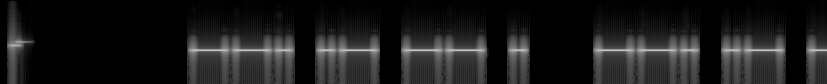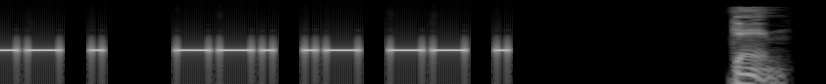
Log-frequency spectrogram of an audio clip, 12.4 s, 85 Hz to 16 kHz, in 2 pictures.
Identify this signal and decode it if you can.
Morse code, heard as a keyed tone, about 15 wpm, 700 Hz. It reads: GAME GAME GAME
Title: Top 500 Words Repeated 15wpm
